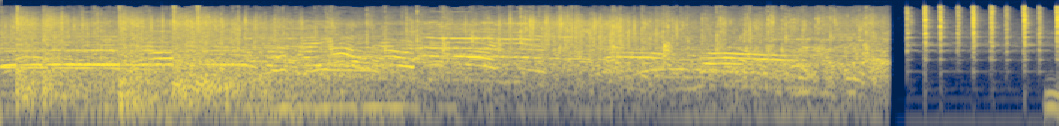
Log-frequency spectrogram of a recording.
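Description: Fireworks crackle and pop loudly overhead.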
